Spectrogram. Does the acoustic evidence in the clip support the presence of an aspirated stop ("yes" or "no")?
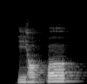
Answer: no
